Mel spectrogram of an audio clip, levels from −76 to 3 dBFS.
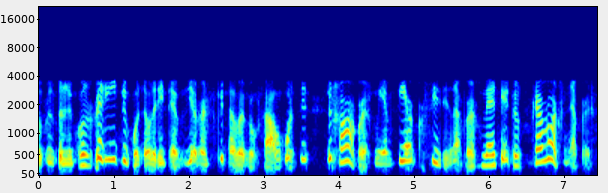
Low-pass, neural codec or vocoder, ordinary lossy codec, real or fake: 3.6 kHz; autoencoder, 44.1 kHz, a latent of 192 numbers a frame, MeloTTS; Opus, 64 kbps; fake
